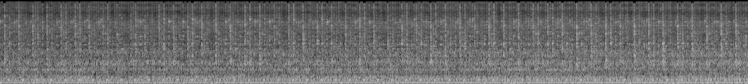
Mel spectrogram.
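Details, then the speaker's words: 1972 GMC tow truck, first start after sitting in the woods since 2003, warm idle with no blow-by: a light, quick tick about three a second; sounds like a small exhaust leak, not confirmed. "That little exhaust leak, it sounds like. It does, yeah. Unreal. Boy, that sounds beautiful. That's a sweet little motor."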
